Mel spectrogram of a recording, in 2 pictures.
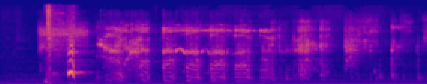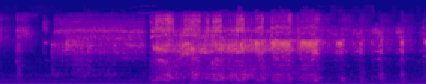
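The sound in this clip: A man coughs harshly after taking a big bong hit, one loud raspy burst near the start, with people talking around it and more throaty sounds mixed into the speech.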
